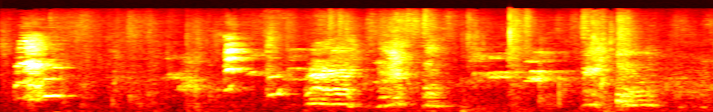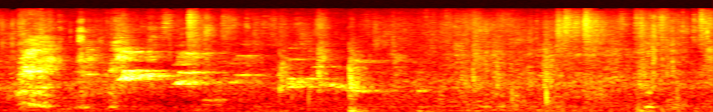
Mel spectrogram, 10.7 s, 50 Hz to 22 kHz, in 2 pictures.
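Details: Female red Shiba Inu pup, born on 24 August, making a run of short, bright yips and whiny whimpers, about one every half second to second, growing softer toward the end.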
